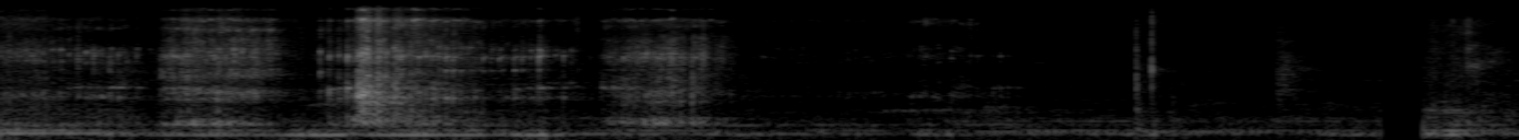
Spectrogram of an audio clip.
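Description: A lion roars loudly in several deep, rasping bursts over the first few seconds, trailing into lower rumbling growls, then a short silence and a final burst.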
